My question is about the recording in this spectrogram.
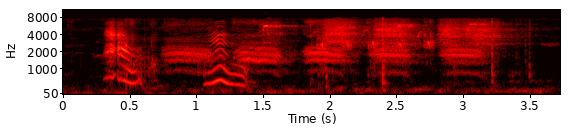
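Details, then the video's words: Fighting black francolins, called dakhani teetar: a short series of harsh, nasal, down-curving squawks, two of them clearly arched, then a run of rough, hissing, overlapping calls. "dakhani teetar ki ladai ! Teetar ki larhai ! Amazing teetar fight"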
